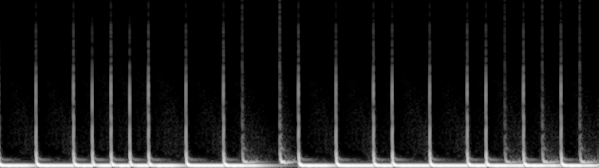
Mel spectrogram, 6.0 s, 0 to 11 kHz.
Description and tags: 808 kick loop 80 bpm or 160bpm drum & bass, sounds better downloaded ;)
160, 160-bpm, 160bpm, 80, 808, 80-bpm, 80bpm, bass, bpm, drum, kick, loop, thud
